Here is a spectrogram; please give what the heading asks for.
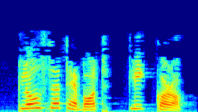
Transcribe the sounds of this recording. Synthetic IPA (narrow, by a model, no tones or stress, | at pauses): klosdətɛbɔtklikːɔɹɔ̰k̚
